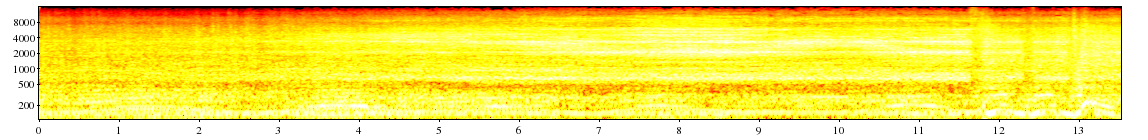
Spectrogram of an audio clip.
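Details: LS7 V8 in a comp car with rear-mounted radiator, first start after about 3 months sitting and a service: deep, even burble holding steady with no misses or knocks, running on all 8 cylinders; healthy idle.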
